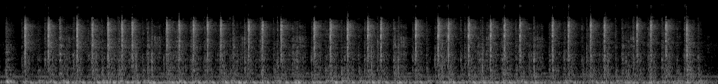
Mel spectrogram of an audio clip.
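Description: Rapid clacking of a 1971 Smith-Corona Super Sterling portable typewriter, keys striking in quick uneven bursts with brief pauses, close and clear, no voices.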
